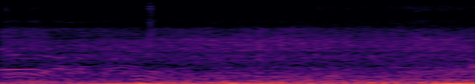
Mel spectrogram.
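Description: Low, steady rumble with faint voices of several people in the background.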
